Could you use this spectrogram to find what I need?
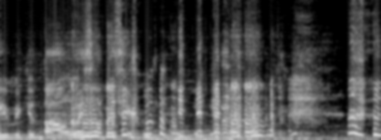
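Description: A young woman laughs close to a phone microphone.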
